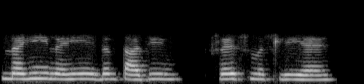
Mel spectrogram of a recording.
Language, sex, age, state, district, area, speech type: Hindi, female, 18-30, Uttar Pradesh, Azamgarh, urban, conversation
